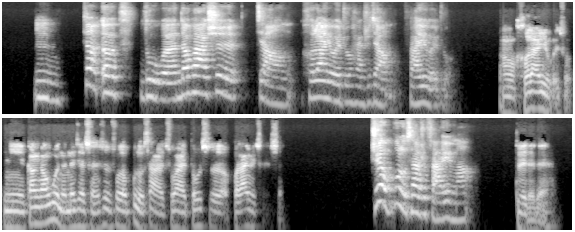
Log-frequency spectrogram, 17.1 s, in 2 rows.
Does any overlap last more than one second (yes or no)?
no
